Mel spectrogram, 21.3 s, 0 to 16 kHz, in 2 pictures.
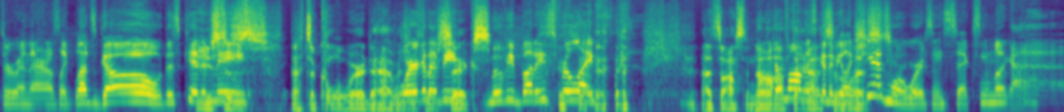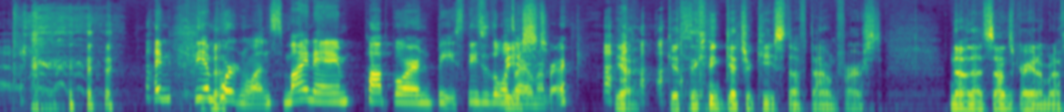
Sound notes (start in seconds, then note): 10.8 laughs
